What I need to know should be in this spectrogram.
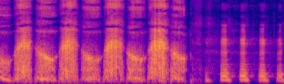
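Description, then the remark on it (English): A lyrebird mimics a saw rasping through wood in the woods: about seven rough, breathy back-and-forth strokes, then five softer, more tonal pulses mimicking the saw's echo in the valley. “I believe that was the saw sound effect.”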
